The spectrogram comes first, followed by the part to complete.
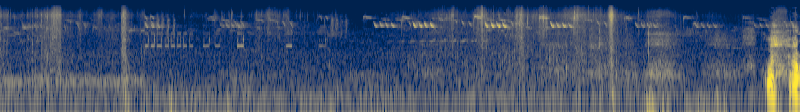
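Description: Songbirds singing repeated phrases of quick, falling high chirps, with a few single sharp knocks of a hand digger cutting into turf and soil.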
